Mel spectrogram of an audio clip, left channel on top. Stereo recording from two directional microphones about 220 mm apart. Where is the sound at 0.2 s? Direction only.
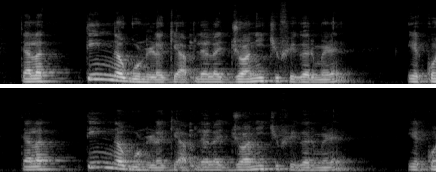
55° left (ahead or behind).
